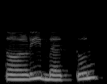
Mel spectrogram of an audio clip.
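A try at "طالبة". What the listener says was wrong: Tolibatun tuh tonya panjang ya. Tolibatun.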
